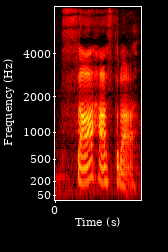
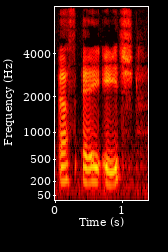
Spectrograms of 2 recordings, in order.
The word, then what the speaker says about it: Sahasrara: Anyway, it's Sahasrara. So it's Sahasrara. So don't forget, in Sanskrit we pronounce all the consonants.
